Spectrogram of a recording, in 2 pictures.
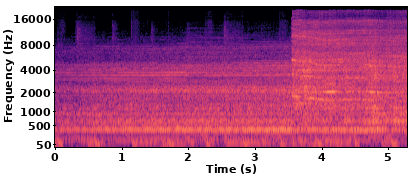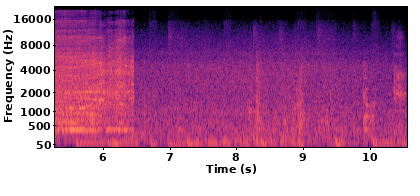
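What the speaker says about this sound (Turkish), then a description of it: "Görmüş olduğunuz gibi hiç zorlanmadan tahta parçamızı kestik." Raitool T4 mini table saw at maximum speed cutting through a piece of wood, a loud steady whine that rises as the blade bites in, then drops back to a quieter running hum once the cut finishes.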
